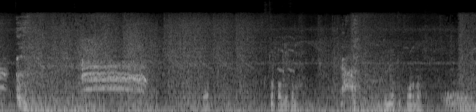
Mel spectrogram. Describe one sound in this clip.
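Blaster shots fire in quick bursts.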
